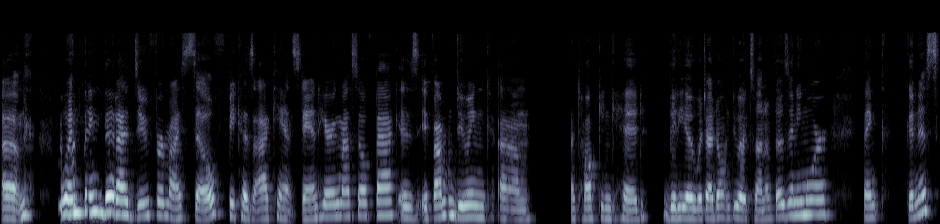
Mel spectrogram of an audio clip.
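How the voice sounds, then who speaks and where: A dark, mellow tone carries a strong Southern US accent with ordinary pitch variation. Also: woman, medium pitch for a woman, fairly slow pace. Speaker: real estate agent. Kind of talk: video call panel discussion.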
